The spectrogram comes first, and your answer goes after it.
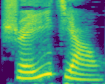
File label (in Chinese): "水饺", pronunciation zh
